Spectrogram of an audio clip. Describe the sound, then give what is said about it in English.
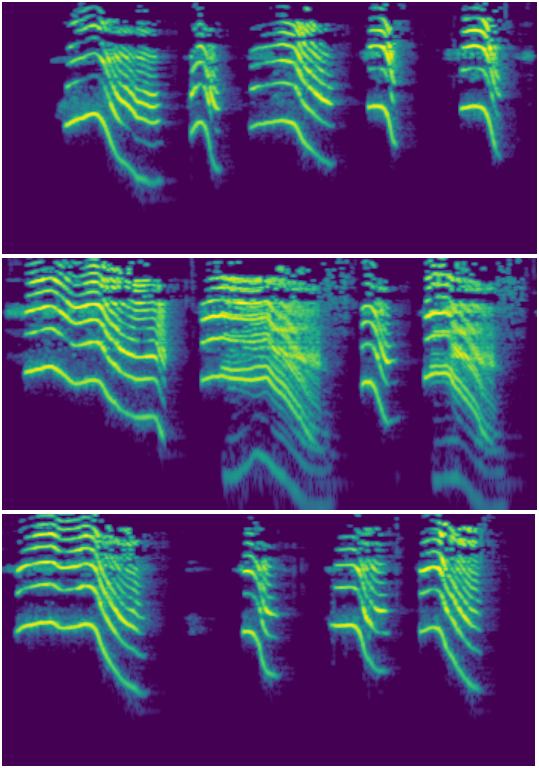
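About a dozen high, nasal mewing elk cow calls blown on a game call in a quick, irregular series, loud, a few stretched into longer wavering bleats with a raspy low edge. “Let's hear some cow calls out of that”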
